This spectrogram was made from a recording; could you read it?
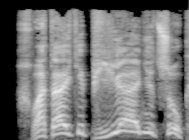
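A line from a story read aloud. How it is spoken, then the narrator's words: Angry shout. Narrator (Russian): крикнул сердитый голос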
